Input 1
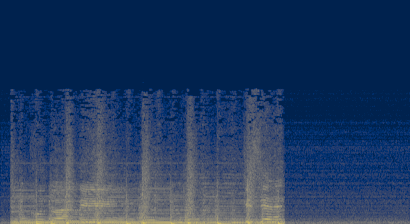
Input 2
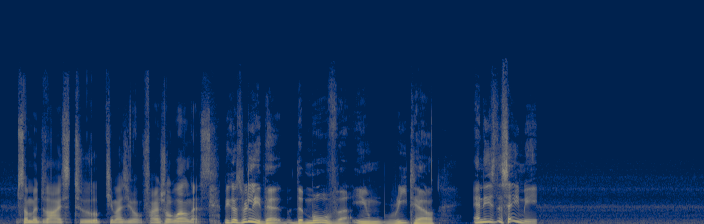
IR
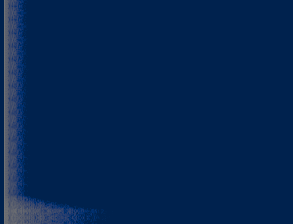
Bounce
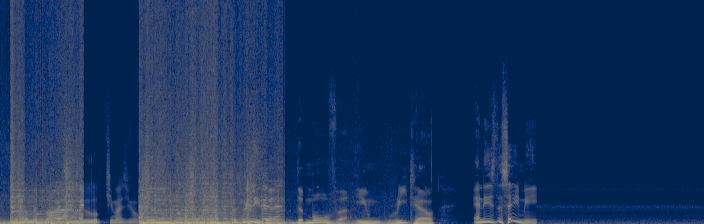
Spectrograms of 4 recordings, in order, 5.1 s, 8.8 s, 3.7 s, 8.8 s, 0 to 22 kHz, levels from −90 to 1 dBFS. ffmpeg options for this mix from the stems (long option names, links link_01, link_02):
-filter_complex "[0:a]acrusher=bits=7:dc=4:mix=0:aa=0.000001,aeval=exprs='val(0)+0.0112*(sin(2*PI*60*n/s)+sin(2*PI*2*60*n/s)/2+sin(2*PI*3*60*n/s)/3+sin(2*PI*4*60*n/s)/4+sin(2*PI*5*60*n/s)/5)':channel_layout=same,volume=1.5dB,asplit=3[link_01][link_02][link_03];[link_01]atrim=end=1.04,asetpts=PTS-STARTPTS,afade=type=out:start_time=1.036:duration=0.004:curve=hsin[link_04];[link_02]atrim=start=1.04:end=1.73,asetpts=PTS-STARTPTS,volume=0[link_05];[link_03]atrim=start=1.73,asetpts=PTS-STARTPTS,afade=type=in:duration=0.004:curve=hsin[link_06];[link_04][link_05][link_06]concat=n=3:v=0:a=1[link_07];[1:a]lowshelf=frequency=160:gain=10.5,afade=type=out:start_time=1.17:duration=0.42:silence=0.375837,afade=type=in:start_time=2.76:duration=0.34:silence=0.375837,asplit=2[link_08][link_09];[link_09]apad=whole_len=226281[link_10];[link_07][link_10]sidechaincompress=threshold=-42dB:ratio=8:attack=8.4:release=680[link_11];[link_11][link_08]amix=inputs=2:normalize=0,alimiter=limit=-23dB:level=0:latency=1:release=87"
